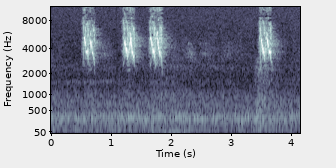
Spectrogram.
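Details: House sparrow giving four short, bright chirps, each a quick doubled note, spaced irregularly with a long pause before the last, over a steady low background hum.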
